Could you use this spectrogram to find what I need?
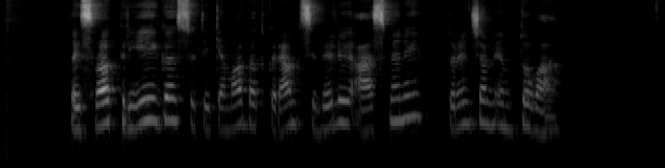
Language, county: Lithuanian, Vilnius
